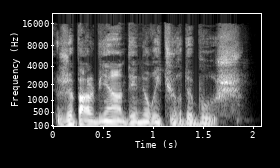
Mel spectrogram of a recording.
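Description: A man voicing a cautious older male court astrologer who speaks slowly and carefully, with a husky voice. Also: sits low, no echo, clean studio sound, pitched above the performer's own voice. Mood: measured. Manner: slow, measured, careful.

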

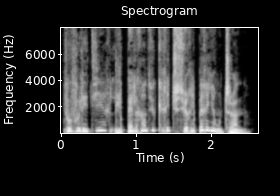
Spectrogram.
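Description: Man doing a commanding noblewoman, husky high voice, swooping pitch, imperious questions, audiobook. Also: very animated, fairly quick, no room sound, studio quality, heavily acted. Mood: probing. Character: sharp commanding noblewoman interrogator. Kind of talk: audiobook character voice.

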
